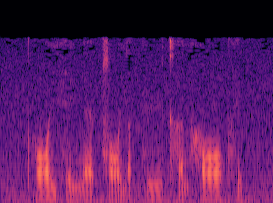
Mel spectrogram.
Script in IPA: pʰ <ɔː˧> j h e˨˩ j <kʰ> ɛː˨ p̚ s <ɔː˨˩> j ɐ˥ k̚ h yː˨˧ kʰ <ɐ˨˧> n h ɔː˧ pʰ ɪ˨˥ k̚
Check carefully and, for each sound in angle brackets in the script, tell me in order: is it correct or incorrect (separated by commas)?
correct, incorrect, correct, incorrect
